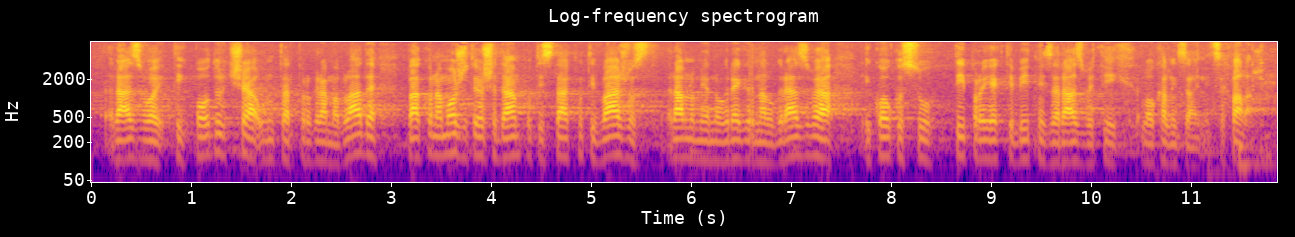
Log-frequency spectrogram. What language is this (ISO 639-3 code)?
hrv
